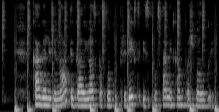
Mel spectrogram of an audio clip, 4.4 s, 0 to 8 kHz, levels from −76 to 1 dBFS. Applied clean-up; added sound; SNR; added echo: none; Bass drum / Drum kit; 5 dB; reverberation time 0.3 s.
